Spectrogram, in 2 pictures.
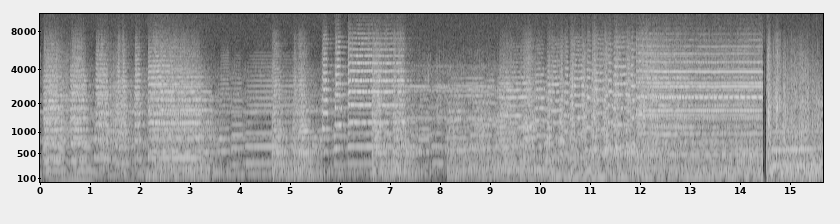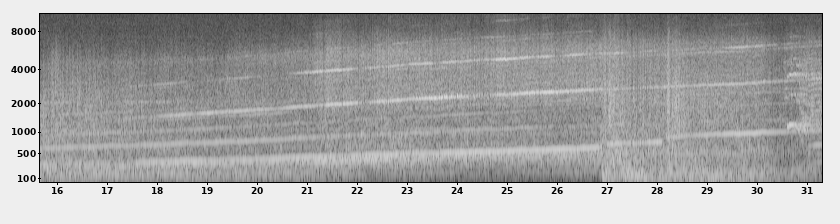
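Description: Orchestral title music with brass for about the first half, then, after a sudden cut, a rocket-launch sound effect: one whine that climbs slowly and steadily in pitch over a rushing roar for about fifteen seconds, stepping up once near the end.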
